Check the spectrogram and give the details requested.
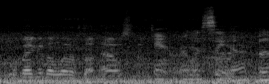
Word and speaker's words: Houston: It's the name of a guy named Mr. Houston, and that's how he pronounced it. It was spelled Houston.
